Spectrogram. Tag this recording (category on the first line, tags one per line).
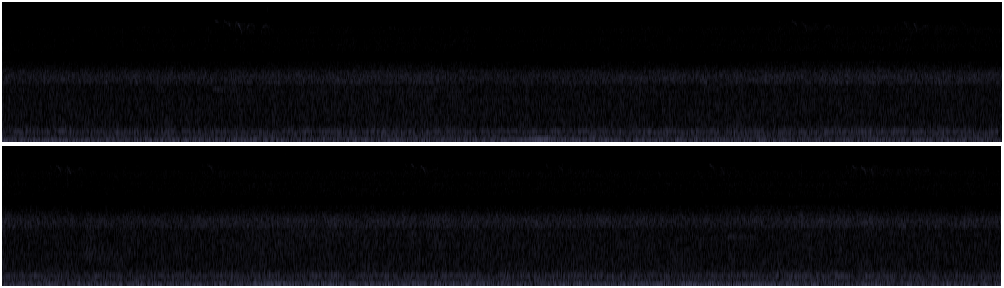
Soundscapes > Nature
phenological-recording
sound-installation
data-to-sound
modified-soundscape
raspberry-pi
nature
field-recording
Dendrophone
artistic-intervention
